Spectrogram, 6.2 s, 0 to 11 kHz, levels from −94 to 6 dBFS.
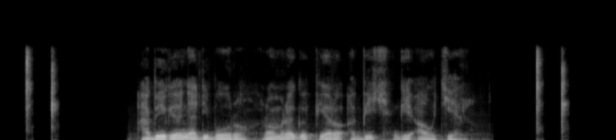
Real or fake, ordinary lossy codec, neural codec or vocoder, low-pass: fake; none; codec, 16 kHz, 4 kbps, X-Codec, WavLM features, trained on Multilingual LibriSpeech; 7.2 kHz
